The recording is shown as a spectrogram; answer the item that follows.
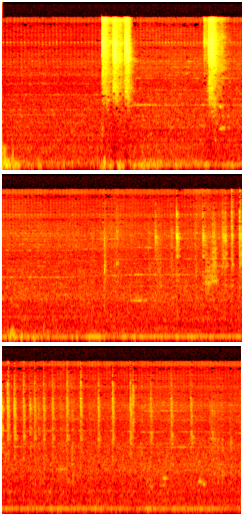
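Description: Two short hisses of air from the vehicles' air brakes, then a diesel engine running at a low, steady idle. A faint, fast, even ticking runs over the idle for a few seconds.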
